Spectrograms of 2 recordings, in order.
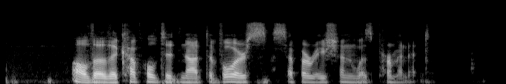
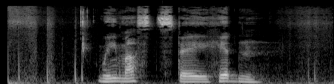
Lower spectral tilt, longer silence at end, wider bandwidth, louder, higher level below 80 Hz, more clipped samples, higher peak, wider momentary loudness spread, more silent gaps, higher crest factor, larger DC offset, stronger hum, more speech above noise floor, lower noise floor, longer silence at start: first, -6 dB/octave vs -3.5 dB/octave; first, 0.8 s vs 0 s; second, 7.6 kHz vs 16.5 kHz; about the same, -19 LUFS vs -17 LUFS; first, -42 dBFS vs -48 dBFS; neither; about the same, 0 dBFS vs 0 dBFS; second, 15 LU vs 23 LU; neither; about the same, 20 dB vs 22 dB; neither; neither; first, 44 dB vs 22 dB; first, -63 dBFS vs -41 dBFS; first, 0.5 s vs 0.1 s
